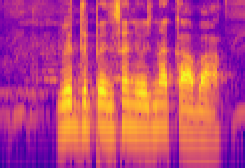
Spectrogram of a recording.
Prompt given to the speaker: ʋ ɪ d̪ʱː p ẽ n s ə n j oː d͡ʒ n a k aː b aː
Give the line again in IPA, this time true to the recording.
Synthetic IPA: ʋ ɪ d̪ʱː p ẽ n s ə n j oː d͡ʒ n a k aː b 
